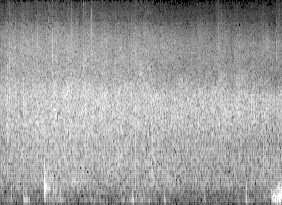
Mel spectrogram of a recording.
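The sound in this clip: An evening audience applauds warmly to welcome a speaker to the stage. The clapping is soft and sustained, steady from start to finish, with one sharper knock early on.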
